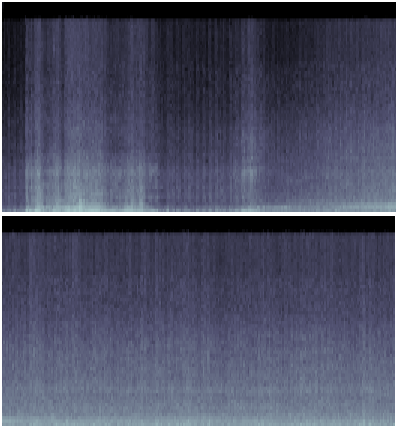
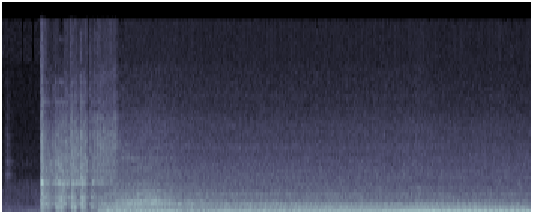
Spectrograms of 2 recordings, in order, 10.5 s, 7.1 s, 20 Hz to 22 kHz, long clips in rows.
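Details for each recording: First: 2006 Toyota Matrix 4WD, exhaust replaced forward of the muffler within two years: revs twice then steady idle with a dull, choked exhaust note from the rear; owner suspects muffler internals disintegrating and blocking, with a possible leak at the muffler clamp joint. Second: 2006 Toyota Matrix 4WD after muffler replacement, with the missing exhaust gasket under the clamp replaced: engine catches, settles into an even, steady idle, then revs smoothly with no rasp, rattle or leak puffing; exhaust sounds healthy.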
